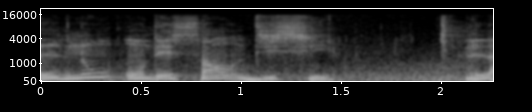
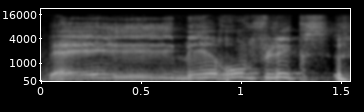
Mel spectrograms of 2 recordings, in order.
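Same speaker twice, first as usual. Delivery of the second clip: high, slow whiny excuse; mock whiny excuse; 9 semitones higher, slower than usual. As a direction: whine it like a caught cop. Mocking cops' excuse.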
